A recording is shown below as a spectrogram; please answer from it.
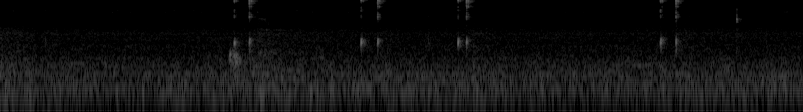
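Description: Faint computer mouse clicks: four quick double clicks spread a second or so apart, with near silence between them.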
